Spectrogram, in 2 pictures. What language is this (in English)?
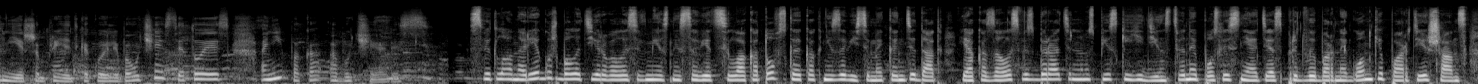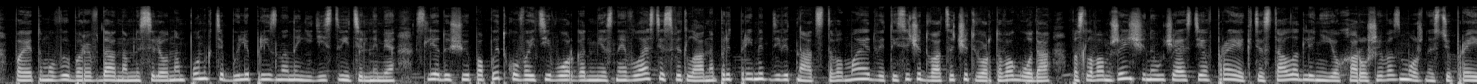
Russian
